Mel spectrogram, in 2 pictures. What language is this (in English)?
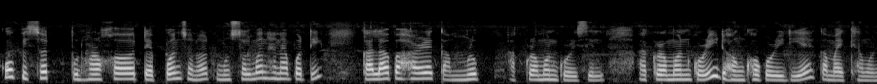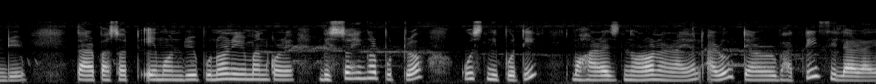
Assamese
